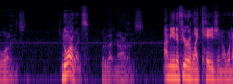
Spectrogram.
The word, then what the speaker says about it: New Orleans: No, it's not New Orleans. That's the wrong pronunciation. Do you say New Orleans? New Orleans. I just said it. So you say Linz. I say it correctly. Yes, New Orleans. You don't. New Orleans, Louisiana. You don't pronounce the E.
